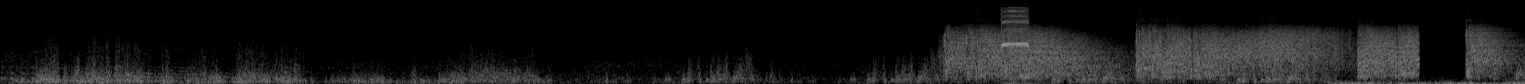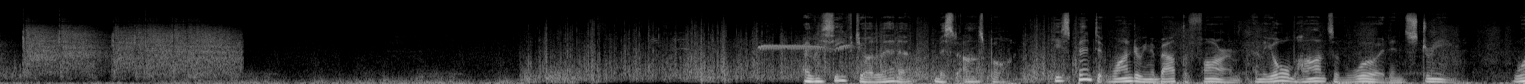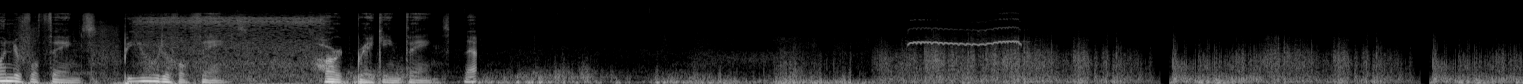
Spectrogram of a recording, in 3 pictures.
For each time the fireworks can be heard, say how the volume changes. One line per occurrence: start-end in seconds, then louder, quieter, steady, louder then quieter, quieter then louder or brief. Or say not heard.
9.3-17.7 steady.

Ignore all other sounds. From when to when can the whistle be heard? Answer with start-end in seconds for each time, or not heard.
9.9-10.4, 22.8-23.9, 39.5-40.9.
